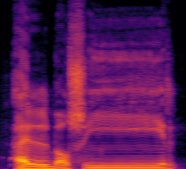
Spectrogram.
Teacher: را هم اینجا ترقیق هست چون قبلش یا اومده · السمیع الف لام شمسی، البصیر الف لام قمری و صاد از حروف استعلاء غلیظ تلفظ میشه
